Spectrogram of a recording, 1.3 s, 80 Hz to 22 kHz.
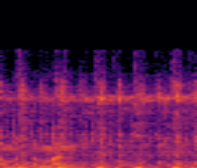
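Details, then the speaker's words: Standard motorcycle engine fitted with a CPO PE24 carburetor, only the idle and air screws set after installation: a steady, even, low single-cylinder thump at idle with no misses or hunting; normal idle. "idle ini berfungsi dan dapat disesuaikan secara manual oleh kami. Dengarkan suaranya."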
